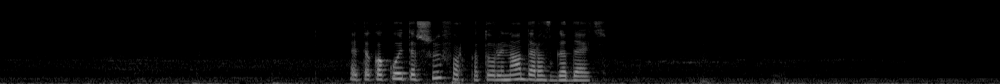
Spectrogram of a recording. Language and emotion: Russian, neutral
